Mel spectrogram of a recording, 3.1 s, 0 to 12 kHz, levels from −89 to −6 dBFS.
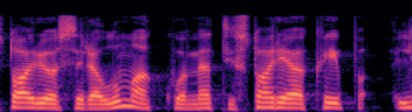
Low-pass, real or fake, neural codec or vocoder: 7.2 kHz; real; none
